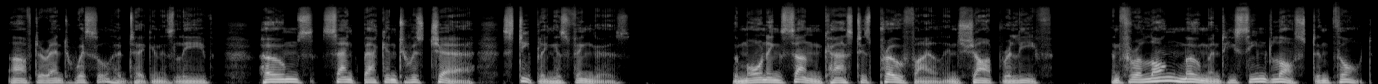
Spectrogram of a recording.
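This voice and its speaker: Extremely deep-voiced male story narrator. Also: sing-song, dry recording, studio quality. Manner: measured, literary, solemn. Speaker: audiobook narrator. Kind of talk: scripted dramatic story narration.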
